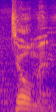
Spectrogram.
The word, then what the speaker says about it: Tillman: say the first name Tillman tman yeah like Tilman fatita but better cuz I have two L's he has one yeah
